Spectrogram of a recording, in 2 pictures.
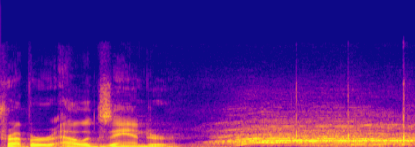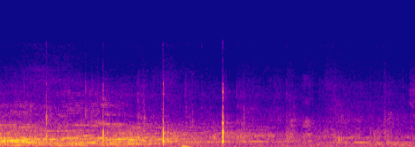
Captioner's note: cheers and applause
